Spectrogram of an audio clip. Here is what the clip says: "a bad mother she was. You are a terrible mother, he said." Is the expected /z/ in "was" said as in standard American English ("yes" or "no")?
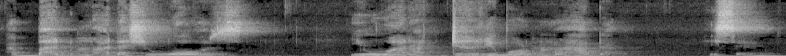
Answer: yes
